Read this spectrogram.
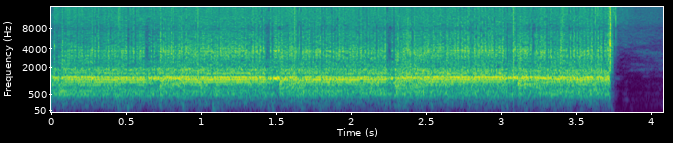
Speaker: the fluorescents have that noise that comes in, and that noise sounds like a steady carrier that warbles up and warbles down.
